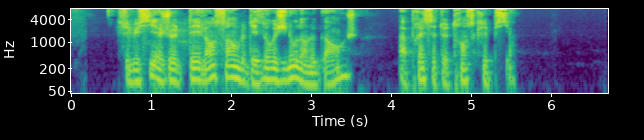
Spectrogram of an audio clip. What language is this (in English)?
French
